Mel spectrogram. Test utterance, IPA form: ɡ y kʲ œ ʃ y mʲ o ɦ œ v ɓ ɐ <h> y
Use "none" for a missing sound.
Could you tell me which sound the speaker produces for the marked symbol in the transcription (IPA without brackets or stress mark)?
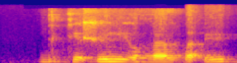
ʔ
